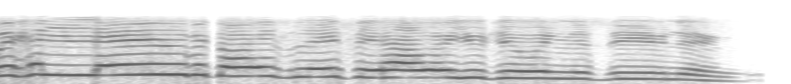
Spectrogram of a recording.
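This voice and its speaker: A man puts on a character voice. It is extremely high-pitched and moderately paced. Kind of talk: bougie, posh. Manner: polite, greeting.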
